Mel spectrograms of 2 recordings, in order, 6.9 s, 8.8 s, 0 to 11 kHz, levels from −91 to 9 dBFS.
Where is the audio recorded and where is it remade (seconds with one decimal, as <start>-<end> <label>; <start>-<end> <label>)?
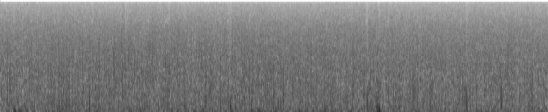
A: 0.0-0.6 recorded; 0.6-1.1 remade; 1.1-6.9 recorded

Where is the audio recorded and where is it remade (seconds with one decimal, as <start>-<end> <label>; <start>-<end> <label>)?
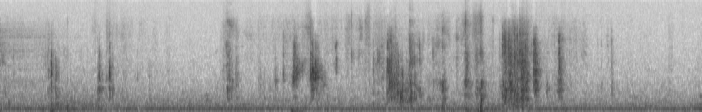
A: 0.0-3.1 recorded; 3.1-7.9 remade; 7.9-8.8 recorded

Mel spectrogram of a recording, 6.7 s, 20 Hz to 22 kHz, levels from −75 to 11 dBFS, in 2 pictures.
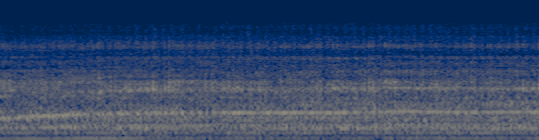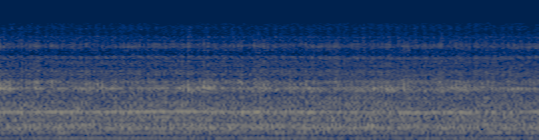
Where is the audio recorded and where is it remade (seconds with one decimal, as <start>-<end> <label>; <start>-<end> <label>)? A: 0.0-1.3 remade; 1.3-5.3 recorded; 5.3-6.7 remade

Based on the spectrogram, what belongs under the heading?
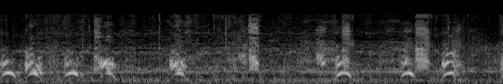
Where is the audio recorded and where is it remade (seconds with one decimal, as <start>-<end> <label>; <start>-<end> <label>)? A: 0.0-1.3 recorded; 1.3-2.9 remade; 2.9-5.0 recorded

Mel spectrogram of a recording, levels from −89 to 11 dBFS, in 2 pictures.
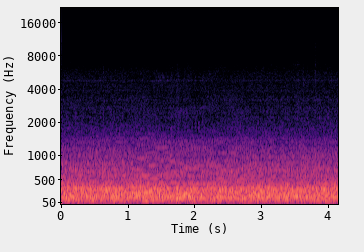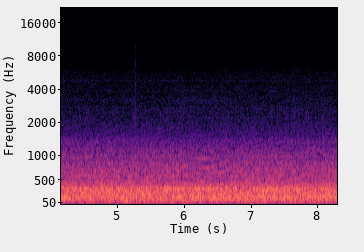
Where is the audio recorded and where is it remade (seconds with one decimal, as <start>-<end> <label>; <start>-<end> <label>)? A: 0.0-1.1 recorded; 1.1-2.8 remade; 2.8-5.9 recorded; 5.9-6.6 remade; 6.6-8.3 recorded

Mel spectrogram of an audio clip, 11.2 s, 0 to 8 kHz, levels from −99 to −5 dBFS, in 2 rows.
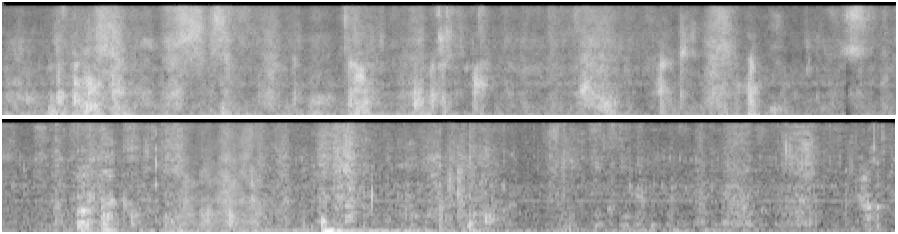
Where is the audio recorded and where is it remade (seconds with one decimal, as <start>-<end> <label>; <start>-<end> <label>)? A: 0.0-5.6 remade; 5.6-6.7 recorded; 6.7-7.2 remade; 7.2-11.2 recorded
